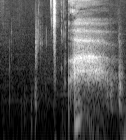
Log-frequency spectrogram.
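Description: A sip from a drink: a few soft mouth clicks, then a short airy slurp lasting under a second, quiet and intimate, with no talking.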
